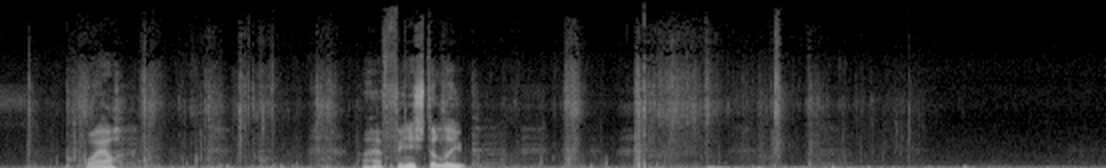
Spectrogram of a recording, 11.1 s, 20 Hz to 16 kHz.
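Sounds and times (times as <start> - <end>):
footsteps on dry leaves: 0.0 - 9.4.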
